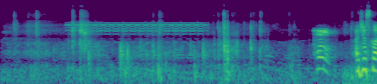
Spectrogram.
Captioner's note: phone rings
